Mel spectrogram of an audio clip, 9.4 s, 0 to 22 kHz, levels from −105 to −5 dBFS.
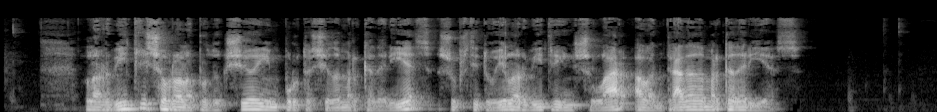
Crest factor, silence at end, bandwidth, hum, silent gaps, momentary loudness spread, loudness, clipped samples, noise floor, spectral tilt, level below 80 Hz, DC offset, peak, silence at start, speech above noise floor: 24 dB; 1.4 s; 11.5 kHz; none; none; 11 LU; -28 LUFS; under 0.1%; -75 dBFS; -5.5 dB/octave; -48 dBFS; under 0.1%; -6 dBFS; 0.55 s; 47 dB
